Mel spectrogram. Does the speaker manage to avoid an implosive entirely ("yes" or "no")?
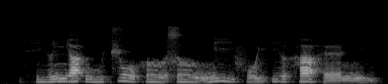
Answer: yes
